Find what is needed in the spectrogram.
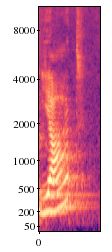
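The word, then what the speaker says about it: Jauch: Is it yacht? Yacht. Yuck. Yes. Okay. How do you spell it? J-A-U-C-H. Nothing like it's pronounced.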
